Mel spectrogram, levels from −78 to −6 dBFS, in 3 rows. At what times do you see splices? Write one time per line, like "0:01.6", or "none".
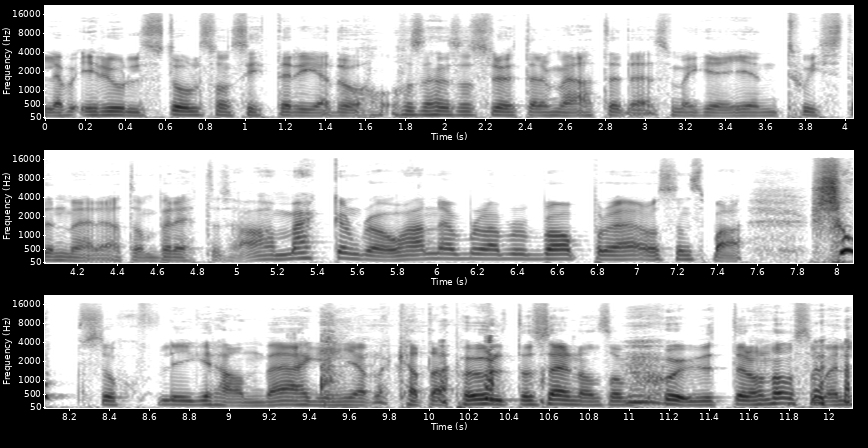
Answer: none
